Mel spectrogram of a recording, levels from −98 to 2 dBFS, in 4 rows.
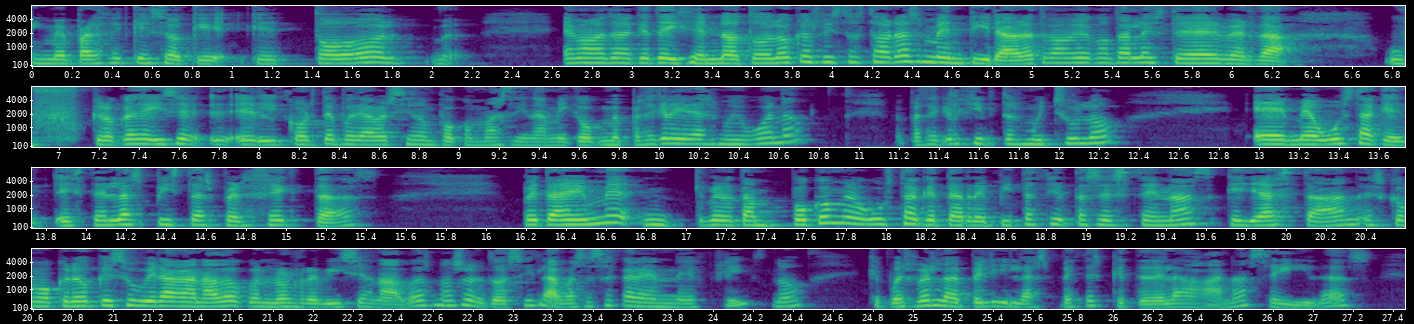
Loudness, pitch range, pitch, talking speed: -22 LUFS, 195-235 Hz, 220 Hz, 265 wpm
